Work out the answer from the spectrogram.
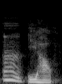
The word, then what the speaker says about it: YAUH: Como escreve Iau? O Iau é I-A-I... Dá uma caneta aqui. Caneta, por favor. Não, Y, tá? Tá, Y-A-U-H. Y-A-U-H. Iau.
